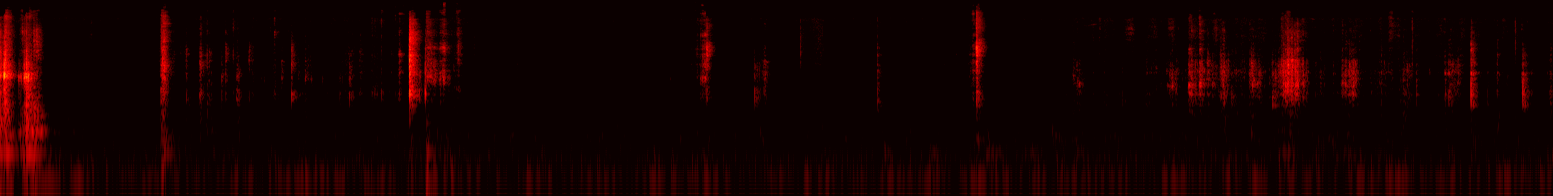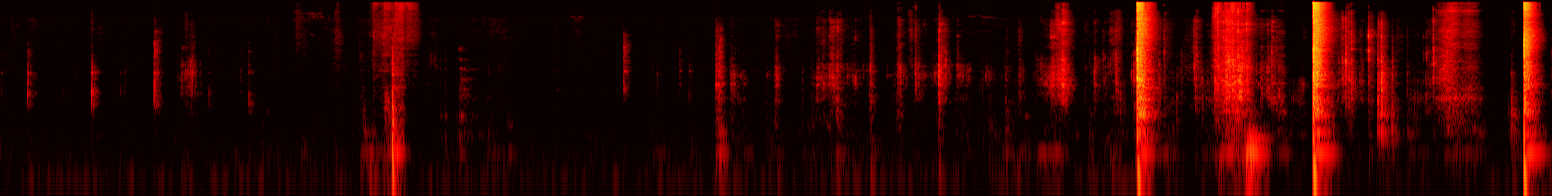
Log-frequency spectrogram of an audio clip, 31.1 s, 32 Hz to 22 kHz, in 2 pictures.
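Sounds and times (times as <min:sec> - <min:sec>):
keyboard parts clicking and tapping: 0:27.9 - 0:29.3.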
